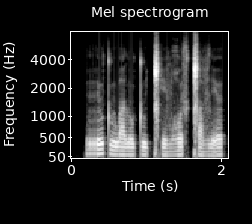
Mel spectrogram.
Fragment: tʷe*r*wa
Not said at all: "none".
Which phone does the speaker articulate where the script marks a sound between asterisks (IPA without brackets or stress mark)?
none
